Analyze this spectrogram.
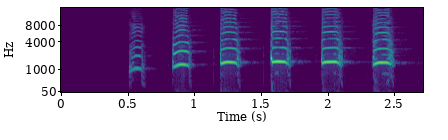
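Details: Red-legged seriema of the cerrado calling: a short run of loud, nasal yelps, each climbing slightly, spaced roughly every third of a second and growing louder.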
